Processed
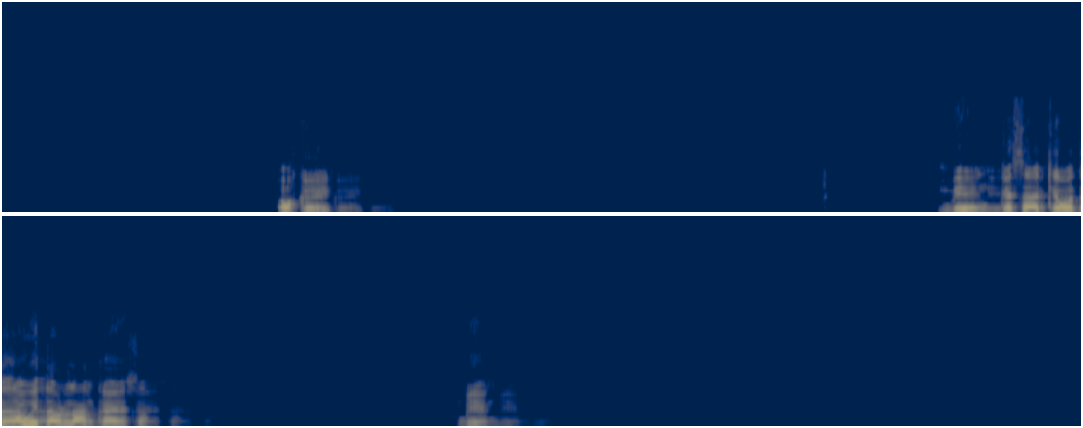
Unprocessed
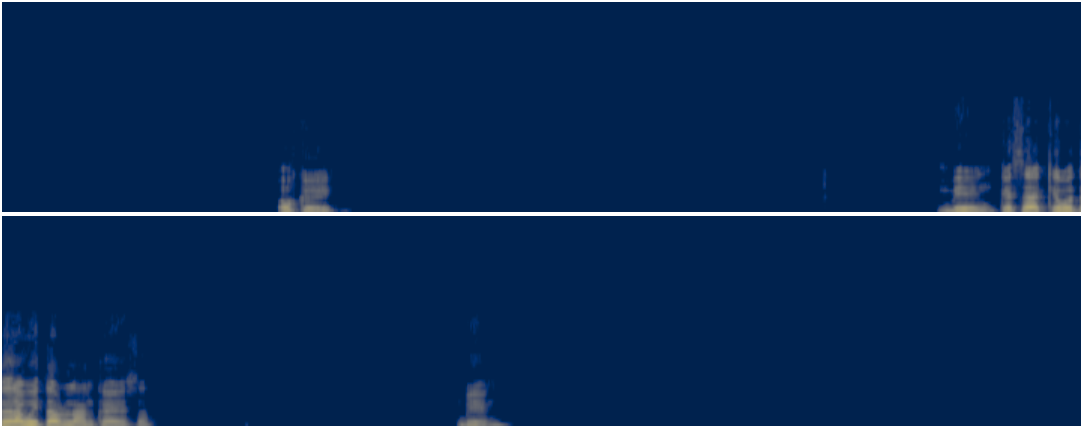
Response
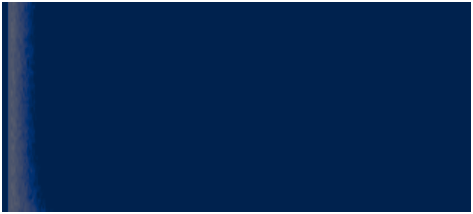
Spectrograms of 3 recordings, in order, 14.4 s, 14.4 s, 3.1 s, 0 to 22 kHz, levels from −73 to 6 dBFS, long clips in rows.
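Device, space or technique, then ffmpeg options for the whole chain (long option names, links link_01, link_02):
laptop speaker: -af "highpass=frequency=390:width=0.5412,highpass=frequency=390:width=1.3066,equalizer=frequency=850:width_type=o:width=0.56:gain=9.5,equalizer=frequency=1800:width_type=o:width=0.2:gain=7,aecho=1:1:220|440:0.1|0.018,alimiter=limit=-14dB:level=0:latency=1:release=11"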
